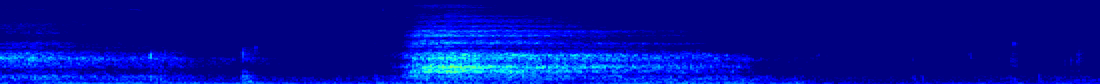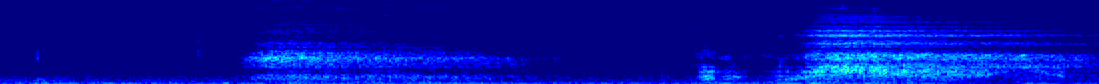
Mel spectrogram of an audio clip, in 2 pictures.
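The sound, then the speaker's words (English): Deep cleansing breaths during a guided relaxation: three slow, airy breaths, each a long soft rush of air that swells and fades, separated by quiet pauses. “So, with a couple more cleansing breaths, just acknowledging what might have been showing up for you”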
